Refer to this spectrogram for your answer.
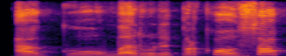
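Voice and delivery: high, put-on wife voice; voiced wife. Wife on the phone to her husband at the office, upset.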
